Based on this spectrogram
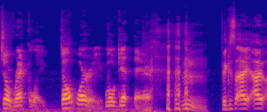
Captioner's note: laughter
